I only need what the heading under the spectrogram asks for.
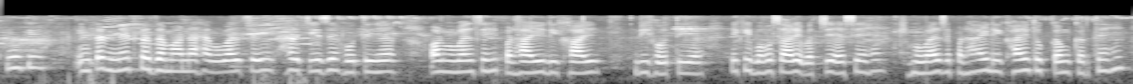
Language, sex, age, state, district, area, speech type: Urdu, female, 30-45, Bihar, Supaul, rural, spontaneous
